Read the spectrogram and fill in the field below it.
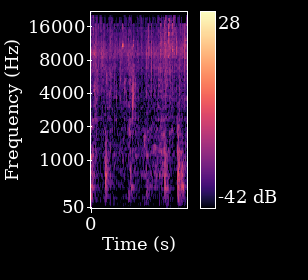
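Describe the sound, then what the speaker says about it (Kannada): Spice masala for okra sambar fries in a pan, giving soft, intermittent sizzles and stirring scrapes in short bursts, fairly quiet and close, with no talk. "ಇಷ್ಟು ಫ್ರೈ ಆದರೆ ಸಾಕು."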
